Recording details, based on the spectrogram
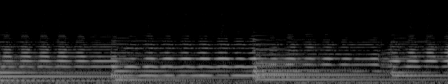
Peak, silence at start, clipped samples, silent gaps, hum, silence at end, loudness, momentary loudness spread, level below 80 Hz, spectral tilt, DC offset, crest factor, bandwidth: -20 dBFS; 0 s; under 0.1%; none; none; 0 s; -35 LUFS; 4 LU; -52 dBFS; -6.5 dB/octave; under 0.1%; 14 dB; 14 kHz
